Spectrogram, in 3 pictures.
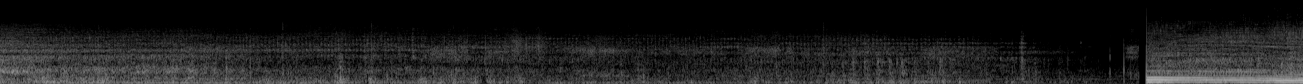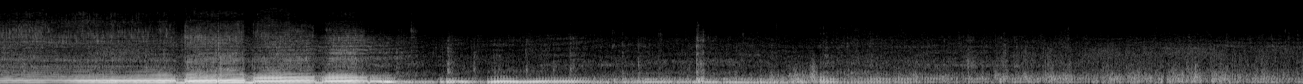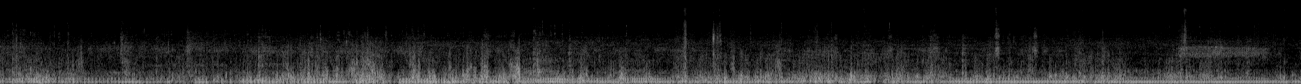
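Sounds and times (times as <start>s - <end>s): distant car: 0.0s - 39.0s
car engine revving hard: 11.5s - 18.9s.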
